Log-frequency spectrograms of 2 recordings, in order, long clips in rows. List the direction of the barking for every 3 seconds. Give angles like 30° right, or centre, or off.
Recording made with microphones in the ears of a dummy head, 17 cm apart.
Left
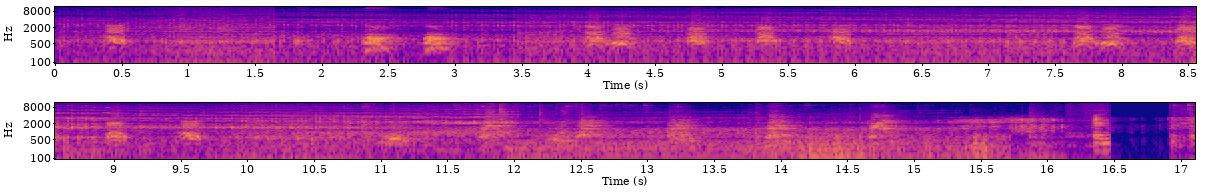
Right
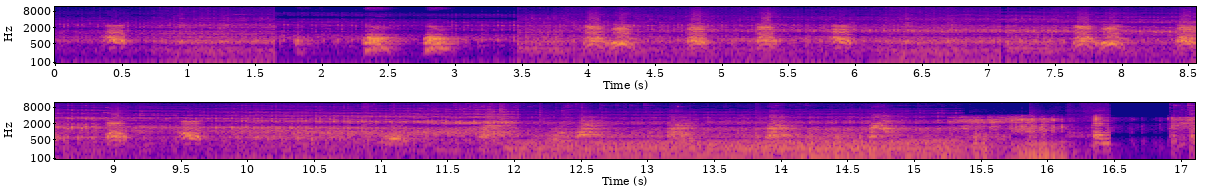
10° left, 20° right, 10° right, 20° left, 30° left, 30° left.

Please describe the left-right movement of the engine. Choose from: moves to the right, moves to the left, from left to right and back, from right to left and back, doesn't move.
moves to the right.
